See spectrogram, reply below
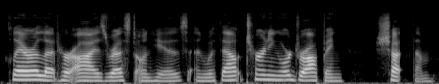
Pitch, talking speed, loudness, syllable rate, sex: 180 Hz, 190 wpm, -19 LUFS, 4.6 syllables/s, female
